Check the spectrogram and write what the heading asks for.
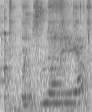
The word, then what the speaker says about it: Utsunomiya: There's a city that I don't know how to pronounce called Utsunomiya. Utsunomiya.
